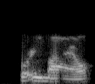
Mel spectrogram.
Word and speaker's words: Courtney Mile: Courtney Mile. It's spelled like it should be pronounced Miguel, but it's actually Mile.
